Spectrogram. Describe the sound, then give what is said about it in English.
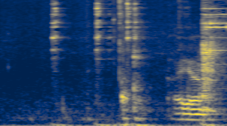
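Dining table sounds in a dining room as people sip red wine and unfurl their napkins: a few sharp clinks and clatters of cutlery and dishes at irregular moments, followed by a fuller, sustained rustle and clatter toward the end. “They sip their red wine, then unfurl their napkins.”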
